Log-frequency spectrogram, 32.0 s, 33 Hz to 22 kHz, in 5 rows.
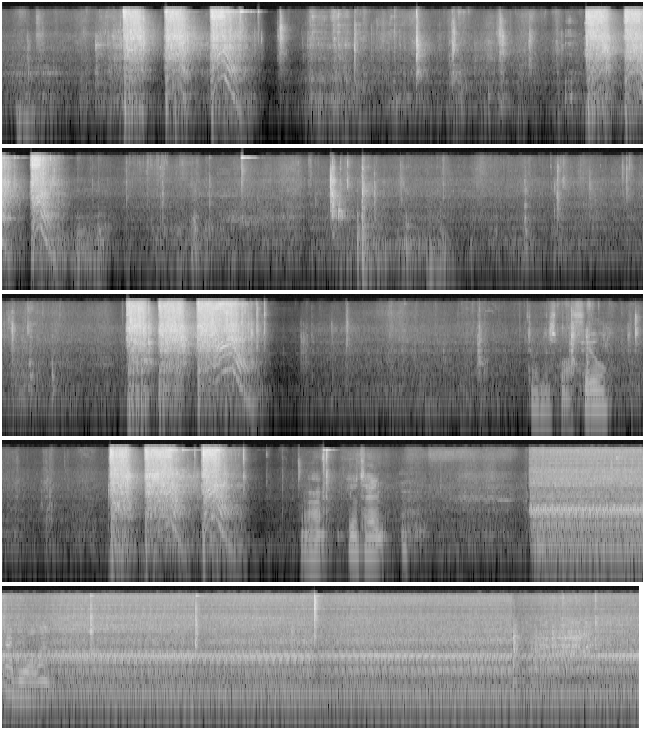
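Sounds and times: pneumatic ratchet bursts: 0:01.2 - 0:02.5, 0:05.8 - 0:07.0, 0:14.0 - 0:15.4, 0:20.3 - 0:21.7.

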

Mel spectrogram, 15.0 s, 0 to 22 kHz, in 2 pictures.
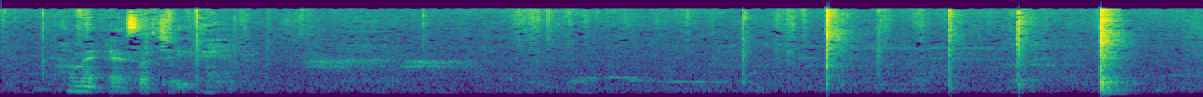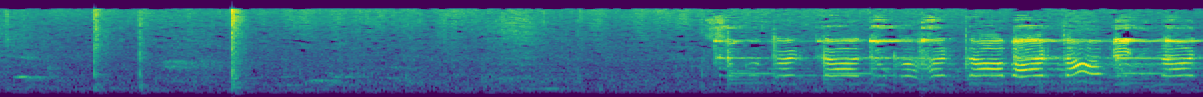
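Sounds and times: hands slapping bread dough: 0:04.6 - 0:07.2, 0:07.9 - 0:09.2.

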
